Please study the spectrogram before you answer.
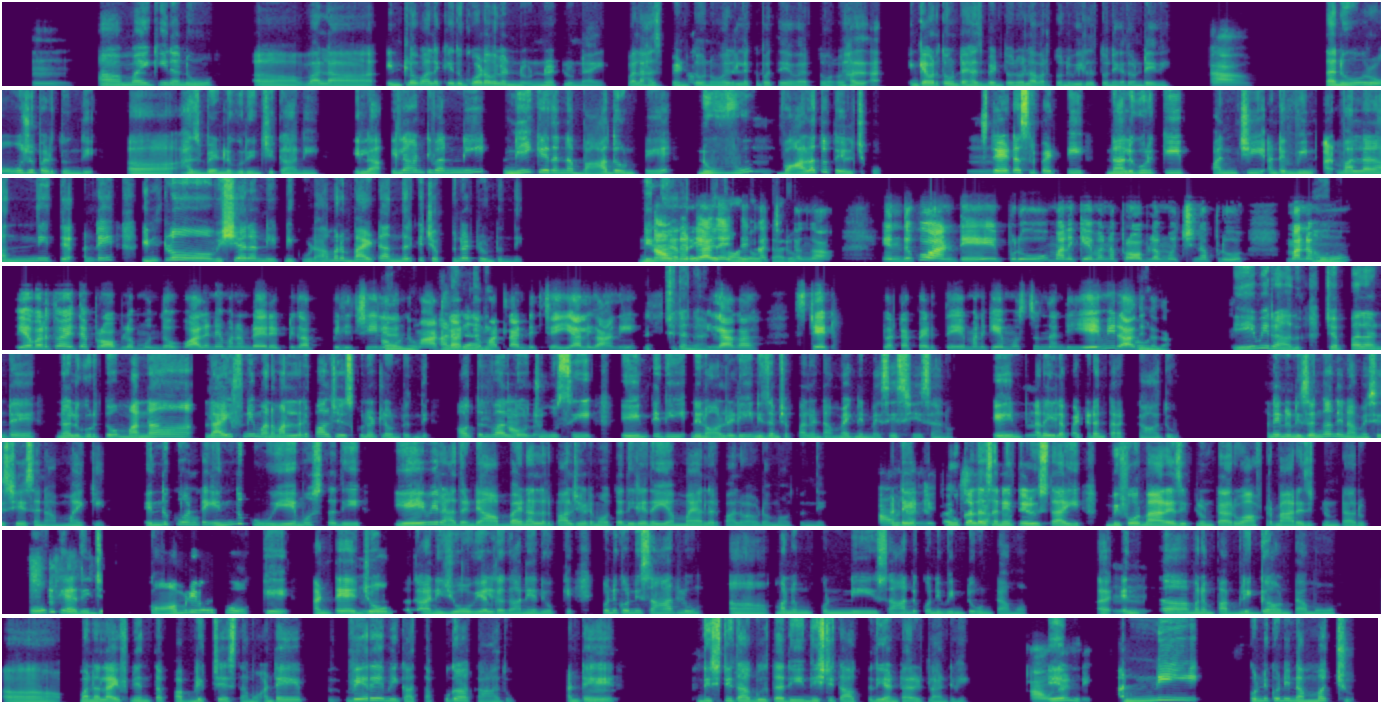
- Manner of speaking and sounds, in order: other background noise; in English: "హస్బెండ్‌తోనో"; in English: "హస్బెండ్‌తోనో, లవర్‌తోనో"; in English: "ఫాలో"; in English: "ప్రాబ్లమ్"; in English: "ప్రాబ్లమ్"; in English: "డైరెక్ట్‌గా"; in English: "స్టేటస్"; in English: "లైఫ్‌ని"; in English: "ఆల్రెడీ"; in English: "మెసేజ్"; in English: "కరెక్ట్"; in English: "మెసేజ్"; in English: "ట్రూ కలర్స్"; in English: "బిఫోర్ మ్యారేజ్"; giggle; in English: "ఆఫ్టర్ మ్యారేజ్"; in English: "జోక్‌గా"; in English: "జోవియల్‌గా"; in English: "పబ్లిక్‌గా"; in English: "లైఫ్‌ని"; in English: "పబ్లిక్"
- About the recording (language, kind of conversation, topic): Telugu, podcast, ఆన్‌లైన్‌లో పంచుకోవడం మీకు ఎలా అనిపిస్తుంది?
